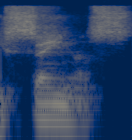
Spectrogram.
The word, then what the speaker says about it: Sheamus: that perhaps some of the not quite so bright Australians might uh not call me Seamus so um the H was really just a pointer to um to uh for people to get my name wrong well I think the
